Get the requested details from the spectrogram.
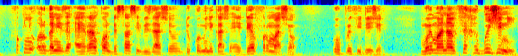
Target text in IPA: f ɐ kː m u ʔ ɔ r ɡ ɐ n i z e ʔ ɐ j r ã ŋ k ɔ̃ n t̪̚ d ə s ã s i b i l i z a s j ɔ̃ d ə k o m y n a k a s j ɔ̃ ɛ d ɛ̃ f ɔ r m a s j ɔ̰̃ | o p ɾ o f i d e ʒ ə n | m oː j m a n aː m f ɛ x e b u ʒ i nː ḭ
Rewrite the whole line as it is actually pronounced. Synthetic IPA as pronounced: f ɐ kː ɲ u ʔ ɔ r ɡ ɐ n i z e ʔ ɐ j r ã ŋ k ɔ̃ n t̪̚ d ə s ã s i b i l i z a s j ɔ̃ d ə k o m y n i k a s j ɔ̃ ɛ d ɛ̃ f ɔ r m a s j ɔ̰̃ | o p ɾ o f i d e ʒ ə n | m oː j m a n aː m f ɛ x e b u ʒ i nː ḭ

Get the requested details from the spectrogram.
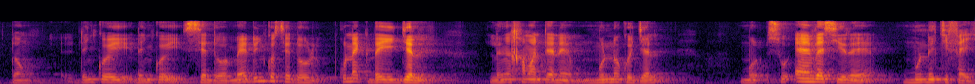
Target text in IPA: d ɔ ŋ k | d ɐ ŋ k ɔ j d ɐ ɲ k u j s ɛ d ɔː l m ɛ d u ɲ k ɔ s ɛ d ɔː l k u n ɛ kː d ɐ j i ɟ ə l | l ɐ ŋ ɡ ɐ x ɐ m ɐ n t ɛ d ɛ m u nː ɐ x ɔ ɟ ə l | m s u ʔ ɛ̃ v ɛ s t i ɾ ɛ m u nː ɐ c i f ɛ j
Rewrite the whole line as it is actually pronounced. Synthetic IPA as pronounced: d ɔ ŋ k | d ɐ ɲ k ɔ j d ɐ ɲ k ɔ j s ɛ d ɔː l m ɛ d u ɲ k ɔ s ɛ d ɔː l k u n ɛ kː d ɐ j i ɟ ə l | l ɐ ŋ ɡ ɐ x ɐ m ɐ n t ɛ n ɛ m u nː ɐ k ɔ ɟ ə l | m s u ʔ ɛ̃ v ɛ s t i ɾ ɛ m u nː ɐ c i f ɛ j

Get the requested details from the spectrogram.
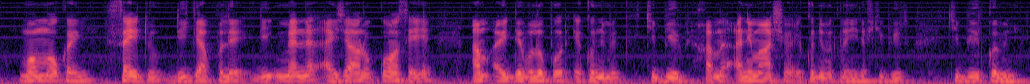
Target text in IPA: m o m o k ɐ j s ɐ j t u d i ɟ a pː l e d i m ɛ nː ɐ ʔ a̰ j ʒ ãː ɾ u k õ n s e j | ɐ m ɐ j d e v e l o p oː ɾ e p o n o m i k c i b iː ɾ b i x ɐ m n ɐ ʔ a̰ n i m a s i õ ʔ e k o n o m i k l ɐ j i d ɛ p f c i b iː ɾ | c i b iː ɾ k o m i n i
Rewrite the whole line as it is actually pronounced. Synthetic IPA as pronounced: m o m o k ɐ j s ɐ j t u d i ɟ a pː l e d i m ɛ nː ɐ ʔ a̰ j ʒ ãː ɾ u k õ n s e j | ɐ m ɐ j d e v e l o p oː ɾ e k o n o m i k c i b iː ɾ b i x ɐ m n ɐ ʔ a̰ n i m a s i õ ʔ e k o n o m i k l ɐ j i d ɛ f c i b iː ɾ | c i b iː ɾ k o m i n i

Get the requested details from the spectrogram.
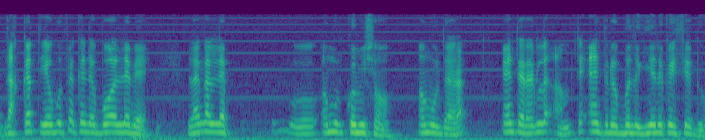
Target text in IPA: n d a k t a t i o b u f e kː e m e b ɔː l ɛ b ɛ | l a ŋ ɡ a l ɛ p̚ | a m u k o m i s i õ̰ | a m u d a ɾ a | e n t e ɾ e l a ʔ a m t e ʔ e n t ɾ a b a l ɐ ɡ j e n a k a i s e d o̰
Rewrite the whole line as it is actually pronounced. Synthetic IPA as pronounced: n d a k k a t j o b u f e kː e n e b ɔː l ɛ b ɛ | l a ŋ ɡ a l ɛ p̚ | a m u k o m i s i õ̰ | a m u d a ɾ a | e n t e ɾ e l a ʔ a m t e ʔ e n t ɾ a b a l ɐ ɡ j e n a k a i s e d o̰

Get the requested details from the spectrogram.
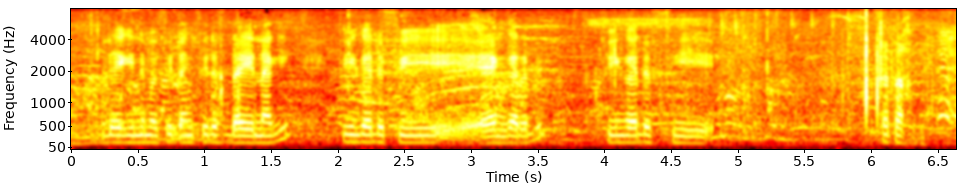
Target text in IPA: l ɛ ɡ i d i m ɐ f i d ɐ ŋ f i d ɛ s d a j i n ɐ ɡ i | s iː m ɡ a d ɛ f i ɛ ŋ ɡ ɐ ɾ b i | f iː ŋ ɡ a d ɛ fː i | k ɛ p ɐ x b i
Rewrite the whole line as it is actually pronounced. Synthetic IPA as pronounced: l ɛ ɡ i n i m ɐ f i d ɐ ŋ f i d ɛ f d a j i n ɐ ɡ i | f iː ŋ ɡ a d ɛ f i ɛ ŋ ɡ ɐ ɾ b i | f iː ŋ ɡ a d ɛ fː i | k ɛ t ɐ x b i

